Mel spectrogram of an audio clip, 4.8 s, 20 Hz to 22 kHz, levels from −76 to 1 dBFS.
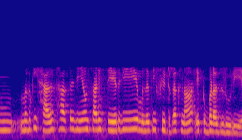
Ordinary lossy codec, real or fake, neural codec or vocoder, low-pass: none; fake; codec, 16 kHz in and 24 kHz out, 2.2 kbps, FireRedTTS-2 codec; 3.6 kHz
